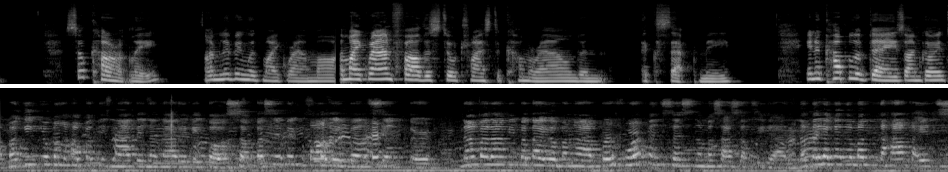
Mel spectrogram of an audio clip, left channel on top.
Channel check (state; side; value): different; both; correlation 0.00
